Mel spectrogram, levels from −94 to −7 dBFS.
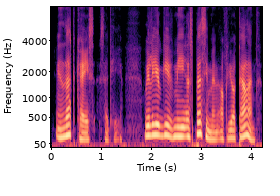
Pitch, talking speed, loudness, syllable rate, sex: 140 Hz, 200 wpm, -17 LUFS, 4.9 syllables/s, male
